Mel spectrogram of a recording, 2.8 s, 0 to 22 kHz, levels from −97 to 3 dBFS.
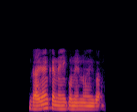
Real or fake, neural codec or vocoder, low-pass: real; none; 3.6 kHz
